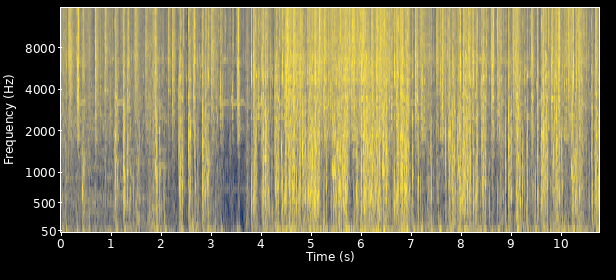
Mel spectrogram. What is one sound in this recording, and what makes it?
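Game battle sounds of clashing weapons and hits play rapidly.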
